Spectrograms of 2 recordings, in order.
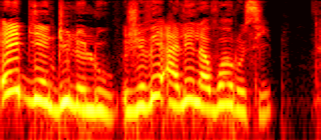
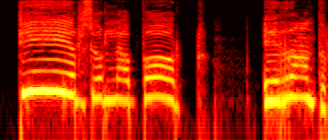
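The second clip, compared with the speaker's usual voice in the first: sugary, honeyed, coaxing sweet-talking voice; 3 semitones higher than usual. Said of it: "Le loup lui parla mielleusement".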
